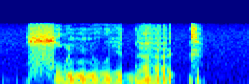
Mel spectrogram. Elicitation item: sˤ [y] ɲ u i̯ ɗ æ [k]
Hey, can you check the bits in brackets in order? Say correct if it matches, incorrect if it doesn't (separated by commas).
correct, correct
